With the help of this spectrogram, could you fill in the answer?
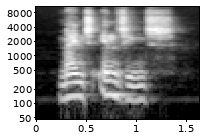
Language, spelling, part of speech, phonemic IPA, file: Dutch, mijns inziens, adverb, /mɛi̯ns ˈɪnzins/, Nl-mijns inziens.ogg
- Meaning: in my opinion, in my understanding, as far as I'm concerned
